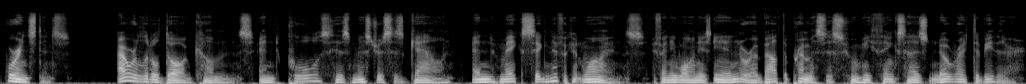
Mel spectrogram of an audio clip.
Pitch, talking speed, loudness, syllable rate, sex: 110 Hz, 195 wpm, -20 LUFS, 5.2 syllables/s, male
